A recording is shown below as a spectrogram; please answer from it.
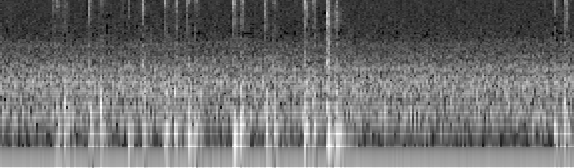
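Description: Both hands type fast with long nails on a backlit plastic laptop keyboard. Twelve short, dry clicks come in uneven bursts over a quiet hiss, each with a bright tick and a soft low thump.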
